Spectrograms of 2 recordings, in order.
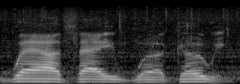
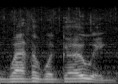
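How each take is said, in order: First: Each word is pronounced fully and separately. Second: The words blur together, sounding like 'whether we're'.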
